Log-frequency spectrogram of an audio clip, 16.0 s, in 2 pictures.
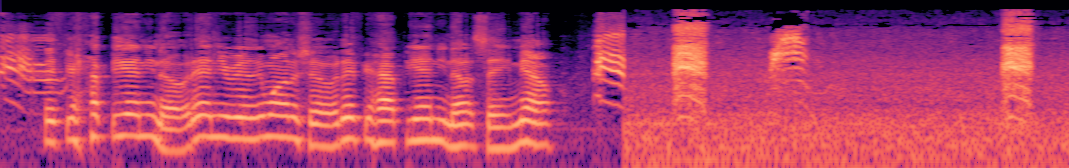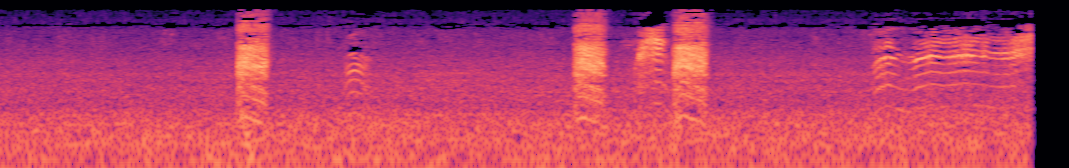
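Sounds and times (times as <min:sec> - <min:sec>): crow cawing: 0:04.5 - 0:06.2, 0:07.5 - 0:07.9, 0:09.8 - 0:11.0, 0:12.2 - 0:13.5.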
